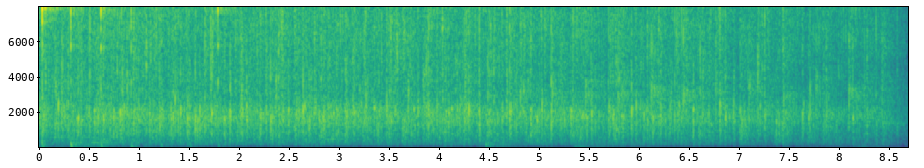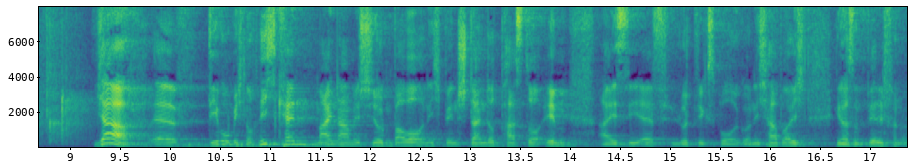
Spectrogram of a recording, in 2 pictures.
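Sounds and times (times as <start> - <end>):
audience applause: 0.0 - 9.1
speech: 9.3 - 17.3.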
